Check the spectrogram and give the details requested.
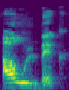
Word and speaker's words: Houellebecq: Houellebecq, mira, acá nos dice, perdóname, Ari Barrio Nuevo, que la pronunciación es Houellebecq.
